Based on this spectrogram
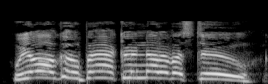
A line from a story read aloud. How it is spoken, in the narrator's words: cried 100 voices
